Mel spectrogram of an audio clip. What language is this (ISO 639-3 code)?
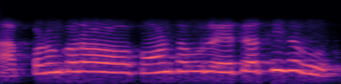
ori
